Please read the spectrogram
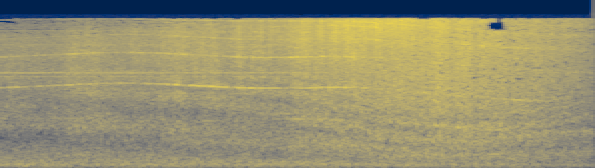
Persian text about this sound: باید به اطلاعاتون برسونم که مشکل فنی ما برطرف شده و ما دوباره به سمت سرزمین روشنی پرواز میکنیم.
